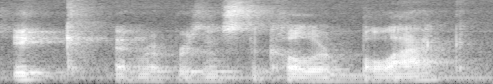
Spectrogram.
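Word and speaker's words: Ik': All right, for those of you who don't know, this is a glyph from Maya culture, Mayan glyph, which I understand is pronounced ik and represents the color black and is associated with the west to the Mayans, the Mayan people.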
